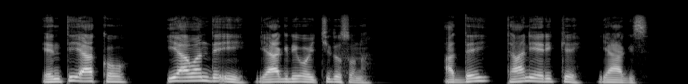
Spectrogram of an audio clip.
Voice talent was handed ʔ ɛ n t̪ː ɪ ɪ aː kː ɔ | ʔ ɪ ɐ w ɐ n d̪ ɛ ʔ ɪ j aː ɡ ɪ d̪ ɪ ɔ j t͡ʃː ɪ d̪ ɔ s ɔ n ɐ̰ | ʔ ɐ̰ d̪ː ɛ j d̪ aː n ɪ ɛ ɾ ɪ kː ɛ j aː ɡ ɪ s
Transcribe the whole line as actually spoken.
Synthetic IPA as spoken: ʔ ɛ n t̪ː ɪ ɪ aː kː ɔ | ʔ ɪ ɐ w ɐ n d̪ ɛ ʔ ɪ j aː ɡ ɪ d̪ ɪ ɔ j t͡ʃː ɪ d̪ ɔ s ɔ n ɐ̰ | ʔ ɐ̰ d̪ː ɛ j t̪ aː n ɪ ɛ ɾ ɪ kː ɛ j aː ɡ ɪ s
